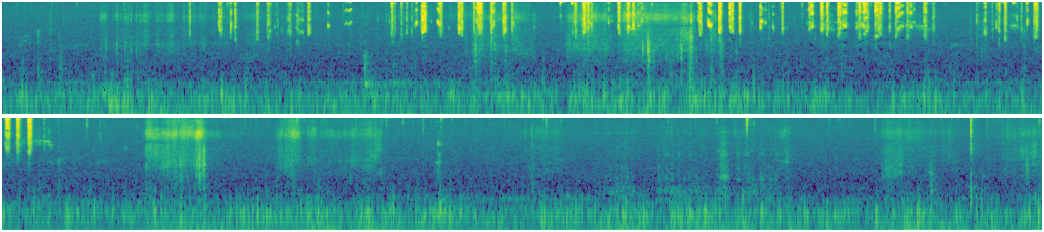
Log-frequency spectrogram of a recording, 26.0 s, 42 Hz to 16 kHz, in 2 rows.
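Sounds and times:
faint low background: 0.0s - 26.0s
mouse squeaking: 2.3s - 13.6s.

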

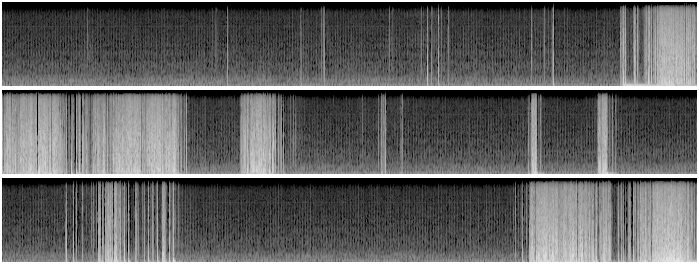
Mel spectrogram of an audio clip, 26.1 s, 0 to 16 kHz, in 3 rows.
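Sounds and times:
loud static hiss: 0.0s - 26.0s
brief crackles: 18.2s - 19.6s.

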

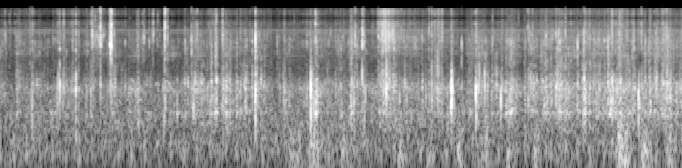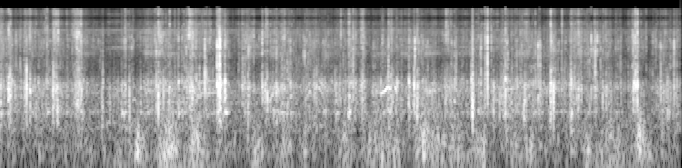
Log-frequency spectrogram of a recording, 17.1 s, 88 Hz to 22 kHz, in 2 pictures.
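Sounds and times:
bike clicking and rattling: 0.0s - 17.0s
bike tyres crunching on gravel: 0.0s - 17.0s.

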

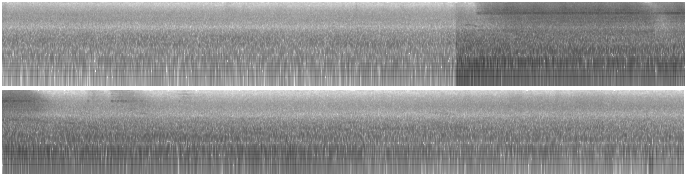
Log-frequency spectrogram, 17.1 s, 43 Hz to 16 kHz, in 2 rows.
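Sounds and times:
train rail rumble: 3.8s - 17.0s
high hiss: 5.6s - 11.6s.

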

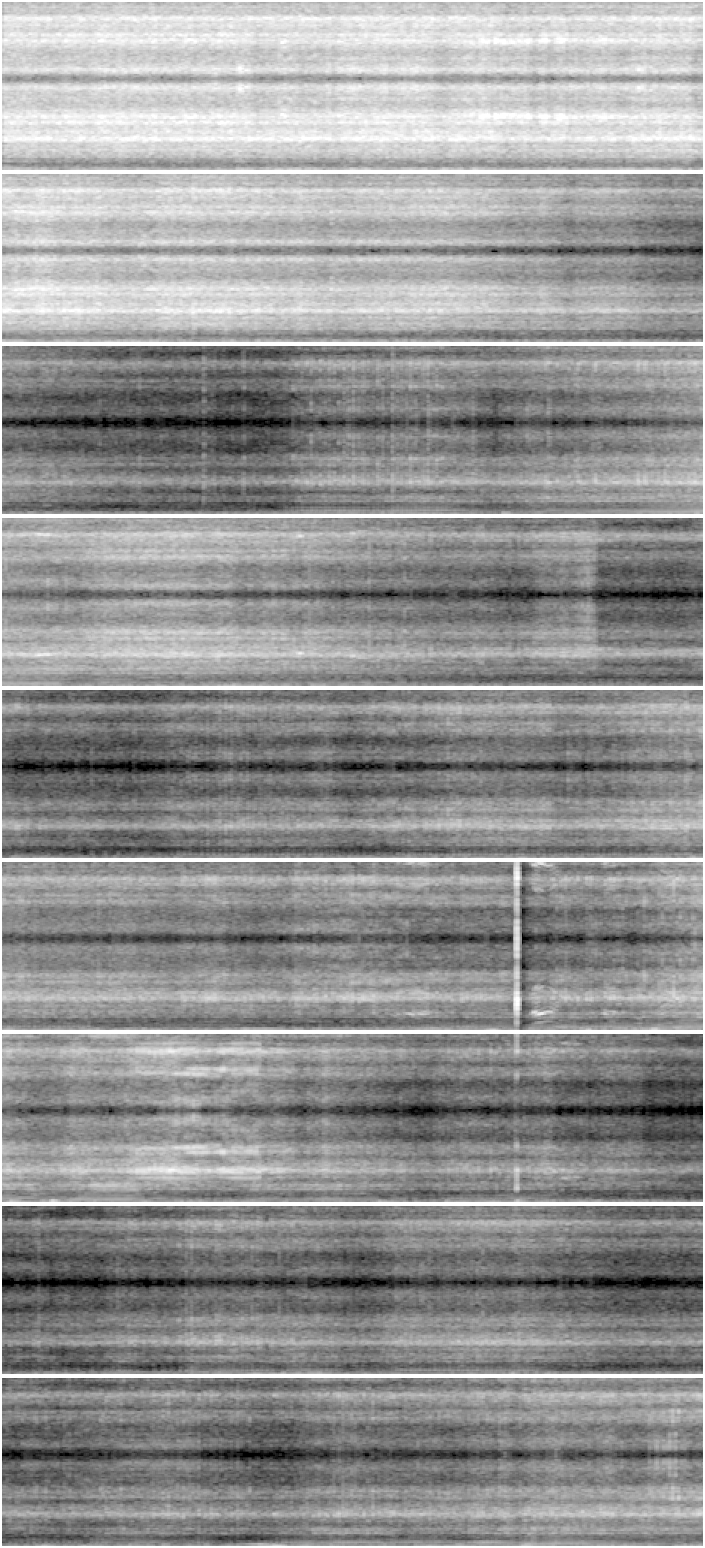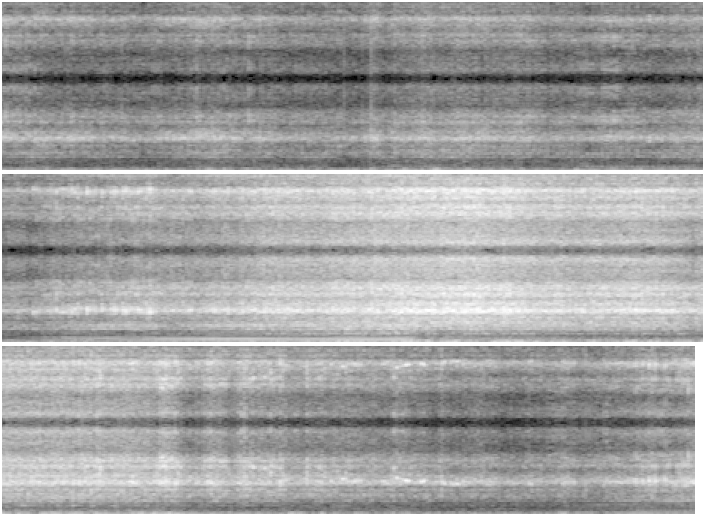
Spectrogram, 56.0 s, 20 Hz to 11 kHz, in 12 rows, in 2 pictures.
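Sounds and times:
dirt bike engine revving: 0.0s - 9.7s, 10.9s - 56.0s.

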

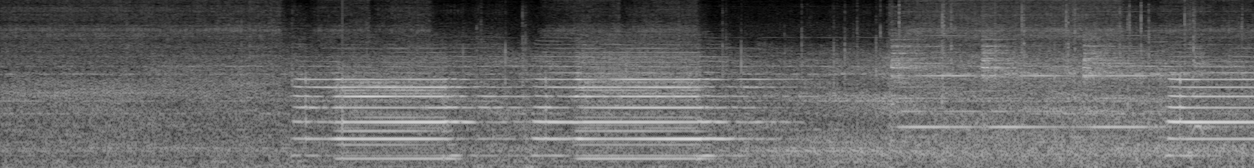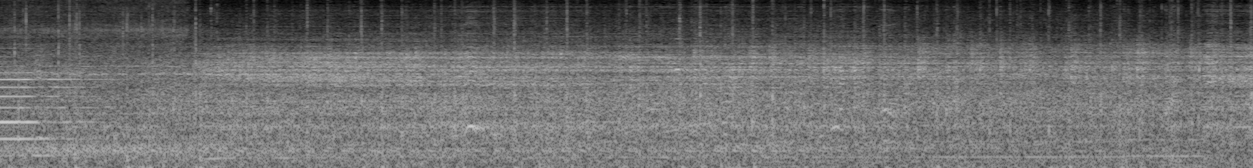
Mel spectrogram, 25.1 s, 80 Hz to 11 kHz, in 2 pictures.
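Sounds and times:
model train running: 0.0s - 25.0s
model train horn blasts: 2.4s - 7.7s, 11.2s - 13.4s.

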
